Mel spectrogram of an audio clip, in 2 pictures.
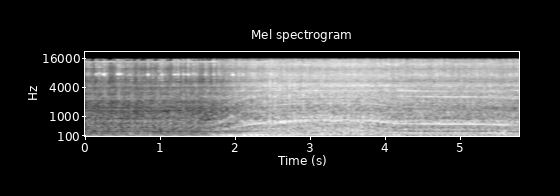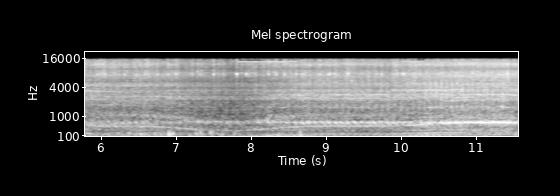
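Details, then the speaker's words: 2000 Subaru WRX STi boxer engine idling: fast, fairly regular ticking over a busy, hissy running sound; owner describes it as engine knock. "I'm making this video for my pops back home so we can hear the ticking of my subu STI 2000 so let's start her up"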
